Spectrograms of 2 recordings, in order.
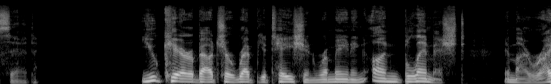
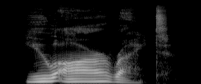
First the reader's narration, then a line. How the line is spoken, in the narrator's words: Paulson sighed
